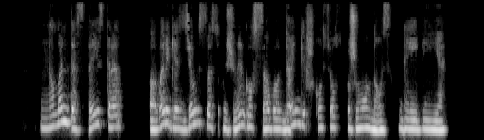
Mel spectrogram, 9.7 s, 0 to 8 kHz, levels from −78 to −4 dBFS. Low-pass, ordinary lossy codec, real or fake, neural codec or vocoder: 7.2 kHz; MP3, 32 kbps; fake; codec, 16 kHz, 1.1 kbps, Voila-Tokenizer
